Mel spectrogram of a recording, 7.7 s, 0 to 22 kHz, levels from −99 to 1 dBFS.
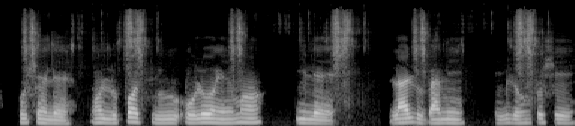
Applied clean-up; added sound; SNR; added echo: neural mask model Resemble Enhance denoiser.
